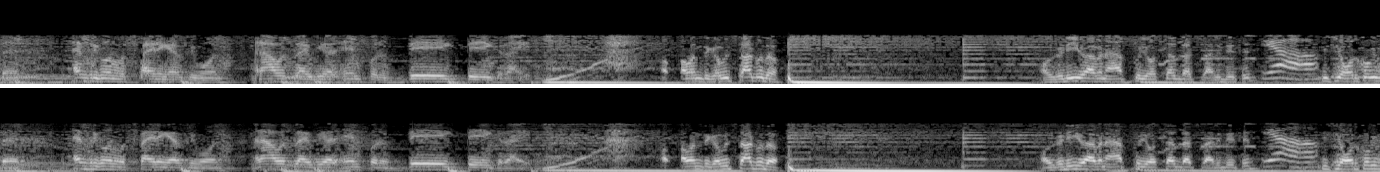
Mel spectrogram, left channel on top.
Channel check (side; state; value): both; normal; correlation 0.43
